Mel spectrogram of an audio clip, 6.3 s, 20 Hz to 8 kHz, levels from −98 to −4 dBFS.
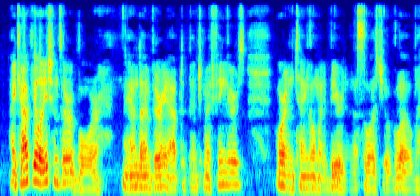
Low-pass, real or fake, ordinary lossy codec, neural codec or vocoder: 7.2 kHz; fake; AAC, 48 kbps; vocoder, 24 kHz, 100 mel bands, Vocos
